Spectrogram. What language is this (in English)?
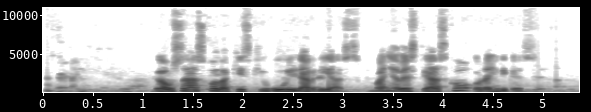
Basque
